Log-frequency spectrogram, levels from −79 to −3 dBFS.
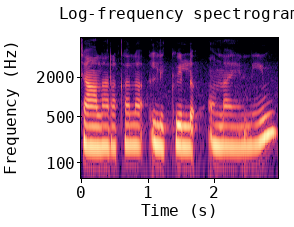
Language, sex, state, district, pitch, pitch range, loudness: Telugu, female, Andhra Pradesh, Annamaya, 185 Hz, 180-190 Hz, -15 LUFS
